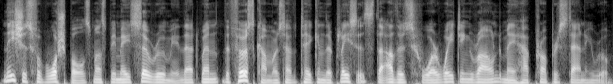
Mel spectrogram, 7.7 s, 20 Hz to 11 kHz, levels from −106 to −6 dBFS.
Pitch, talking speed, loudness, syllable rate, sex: 105 Hz, 220 wpm, -21 LUFS, 5.2 syllables/s, male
